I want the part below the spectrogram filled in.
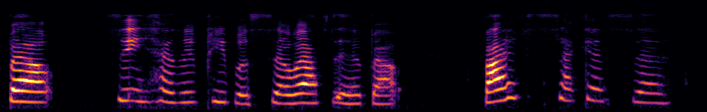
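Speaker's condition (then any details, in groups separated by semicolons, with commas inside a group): Cerebral palsy; sometimes a little hard to understand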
